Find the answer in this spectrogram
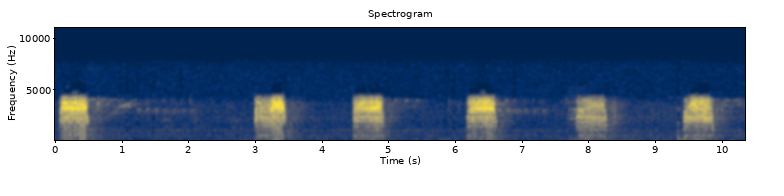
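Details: Owl feeding a chick in a nest box while the other chicks sleep; six loud, rough hisses repeated roughly every one and a half seconds, each short and breathy.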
